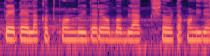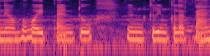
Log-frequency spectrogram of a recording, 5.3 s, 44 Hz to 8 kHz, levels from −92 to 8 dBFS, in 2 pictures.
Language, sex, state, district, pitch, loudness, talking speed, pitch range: Kannada, female, Karnataka, Chamarajanagar, 205 Hz, -18 LUFS, 170 wpm, 205-210 Hz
